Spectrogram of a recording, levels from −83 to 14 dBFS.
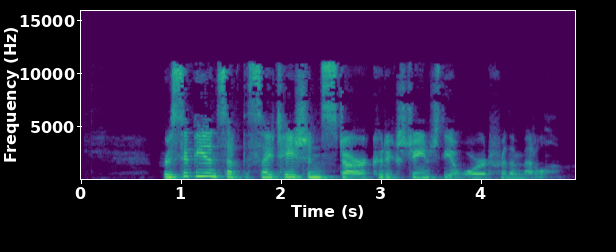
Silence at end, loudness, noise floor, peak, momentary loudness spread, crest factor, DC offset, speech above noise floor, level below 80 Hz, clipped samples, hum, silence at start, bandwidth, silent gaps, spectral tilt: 0.25 s; -15 LUFS; -59 dBFS; -2 dBFS; 15 LU; 16 dB; under 0.1%; 43 dB; -66 dBFS; under 0.1%; none; 0.85 s; 11.5 kHz; none; -2.5 dB/octave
